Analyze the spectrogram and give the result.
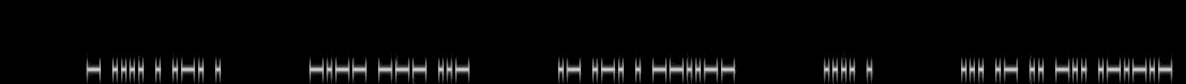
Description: Morse code, heard as a keyed tone, about 28 wpm, 700 Hz. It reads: THERE YOU ARE, HE SAID.
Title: 3x Word-Spacing - Sentences from Top 100 Words - 28wpm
